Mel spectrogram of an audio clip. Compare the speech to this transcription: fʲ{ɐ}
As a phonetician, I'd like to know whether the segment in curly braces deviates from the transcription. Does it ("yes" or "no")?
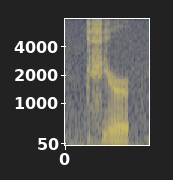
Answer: yes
